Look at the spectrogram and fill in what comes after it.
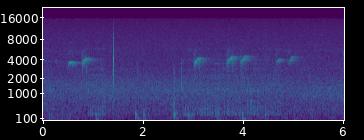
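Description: A small songbird giving short high call notes, about seven in all, mostly in quick pairs, over a faint outdoor hiss. There is one sharp click about a second and a half in.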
